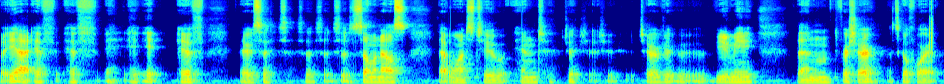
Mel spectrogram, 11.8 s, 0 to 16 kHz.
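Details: Adult man, a speech-language pathologist, who has stuttered since age eight and had speech therapy from childhood into his 20s; word and part-word repetitions; stuttering.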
